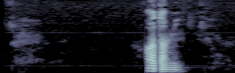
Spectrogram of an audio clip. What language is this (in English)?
Japanese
